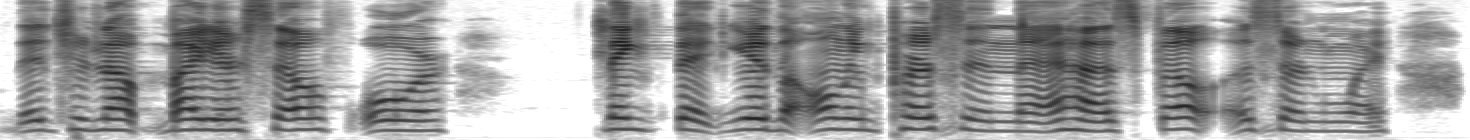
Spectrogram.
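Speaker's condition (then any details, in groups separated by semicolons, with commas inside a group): Cerebral palsy; uses power wheelchair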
